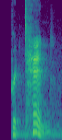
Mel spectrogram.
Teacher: In this word, the part tend is the part we say strongly. That's called the stress. In the stressed syllable, it starts with a T. · You say pr weakly, pretend.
